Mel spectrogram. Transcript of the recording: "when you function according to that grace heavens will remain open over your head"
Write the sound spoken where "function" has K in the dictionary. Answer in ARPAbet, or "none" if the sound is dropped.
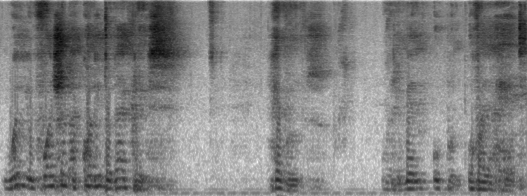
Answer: none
